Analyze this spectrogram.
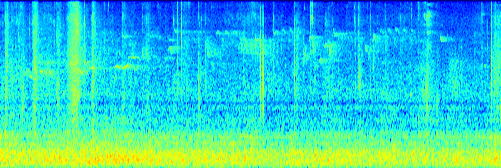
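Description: Outdoor campsite ambience: a steady low rushing noise with scattered sharp clicks, one clear one about four seconds in, and a few faint high chirps.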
